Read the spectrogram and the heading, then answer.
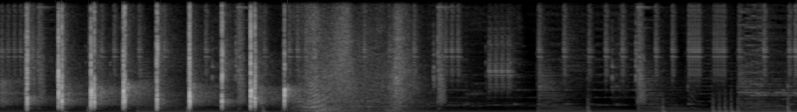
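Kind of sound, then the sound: crowd, people clapping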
